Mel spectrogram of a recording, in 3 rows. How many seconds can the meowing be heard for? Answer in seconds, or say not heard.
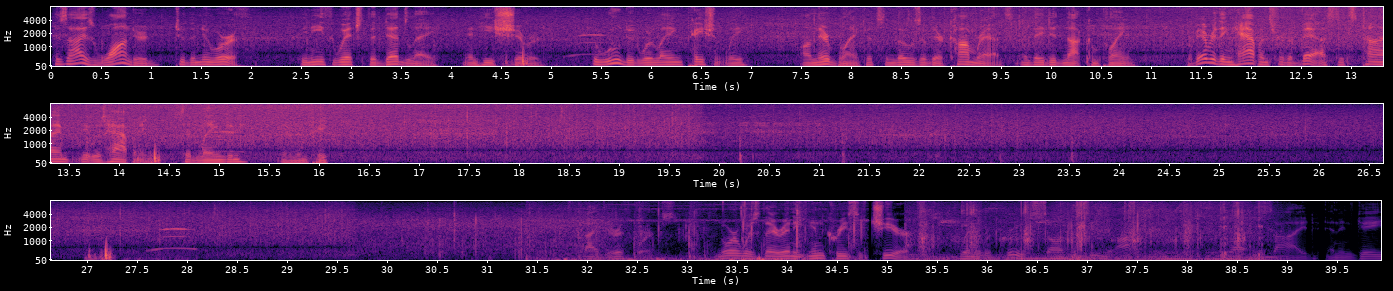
3 s.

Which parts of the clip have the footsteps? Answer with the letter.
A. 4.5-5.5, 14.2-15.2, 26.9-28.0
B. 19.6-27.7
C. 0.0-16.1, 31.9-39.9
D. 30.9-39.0
D.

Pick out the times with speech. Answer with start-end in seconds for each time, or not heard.
0.0-16.1, 31.9-39.9.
